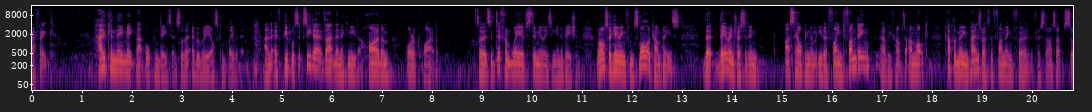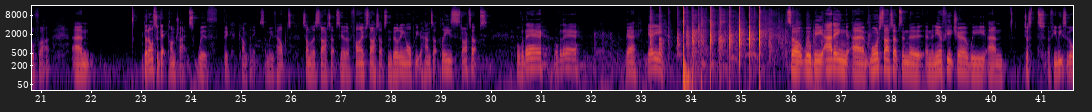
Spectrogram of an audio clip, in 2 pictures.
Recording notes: Met with and at the Open Data Institute to get to know one another. This is a recording of the speeches that took place.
